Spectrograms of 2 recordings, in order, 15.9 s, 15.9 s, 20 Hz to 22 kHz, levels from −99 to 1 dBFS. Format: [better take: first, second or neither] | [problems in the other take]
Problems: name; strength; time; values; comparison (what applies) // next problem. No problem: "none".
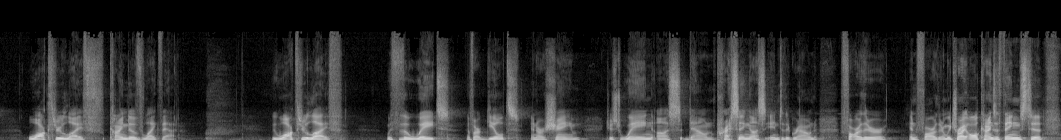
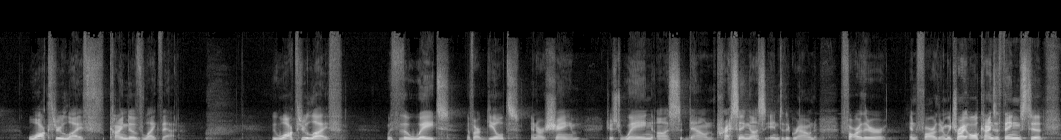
first | thin; somewhat; fading below 350 Hz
